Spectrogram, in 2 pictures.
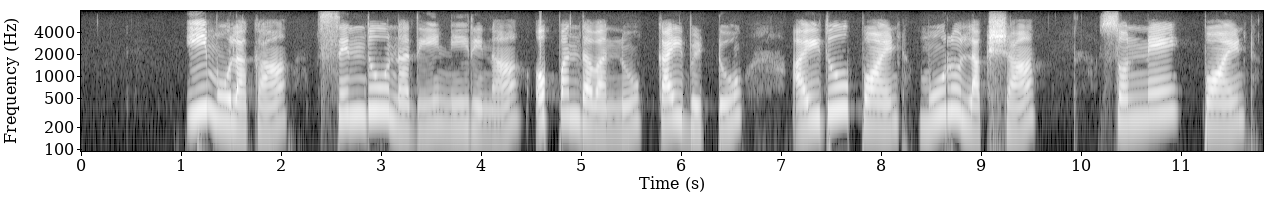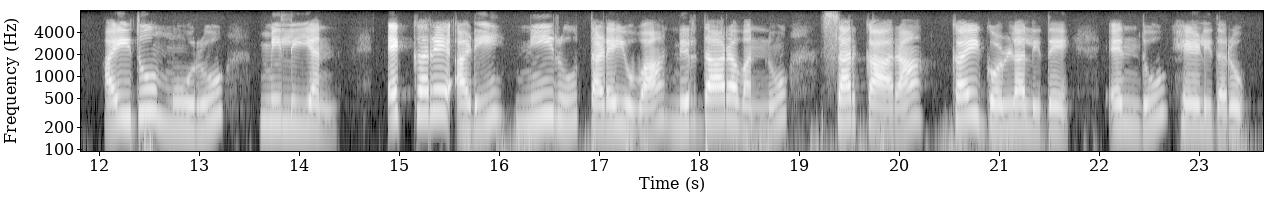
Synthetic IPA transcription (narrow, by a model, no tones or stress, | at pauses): iːmuːlɐkɐ | sind̪uːnɐd̪iniːɾinɐɔpːɐnd̪ɐʋɐnːukɐjbiʈːu | ɐjd̪upaːjɳʈmuːɾulɐkʂɐ | sonːe | paːjɳʈ | ɐjd̪umuːɾu | milijɐn | ɛkːɐɾeʔɐɽiniːɾut̪ɐɽɛjuʋɐniɾd̪ʱaːɾɐʋɐnːu | sɐɾkaːɾɐkɐjɡɔɭːɐlid̪e̞ː | nd̪uhe̞ːɭid̪ɐɾu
